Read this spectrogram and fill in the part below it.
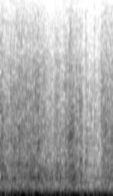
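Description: Steady rain and gusting wind in a mountain storm high in the Lake District, a dense, continuous rush with a low rumbling undertone and no voices.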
